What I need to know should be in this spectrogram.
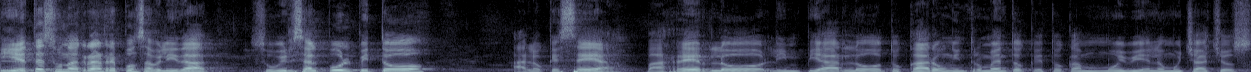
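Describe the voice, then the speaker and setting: Speaking at a fairly slow pace, a man with a Dominican accent has a fairly high pitch. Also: ordinary pitch variation. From Dominican Republic. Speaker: pastor. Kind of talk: sermon. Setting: church.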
